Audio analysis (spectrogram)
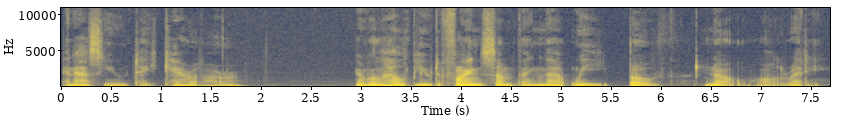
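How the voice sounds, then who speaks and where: A man playing a gentle, loving, wise dad in an intimate audio roleplay, speaking tenderly and hesitantly in short phrases with a gravelly, breathy voice. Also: rumbling low, unhurried, no echo, exaggerated voice. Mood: soft, earnest storytelling. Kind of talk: intimate audio roleplay, improvised-sounding storytelling.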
